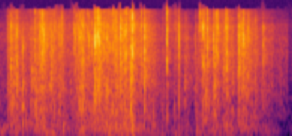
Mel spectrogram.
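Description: Steady crinkling and rustling of wrapping paper, reused from delivered packages, being torn open on a present, a dense crackly burst lasting about two seconds with no talking.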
